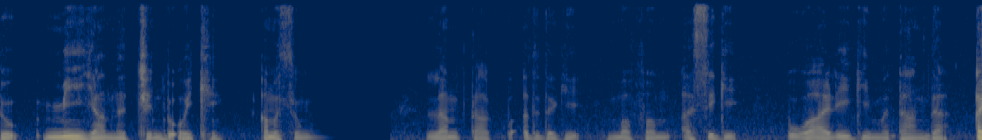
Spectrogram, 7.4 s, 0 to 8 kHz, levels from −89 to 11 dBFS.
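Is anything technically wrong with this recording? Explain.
Yes. A call audio freeze runs from 2.33 to 2.93 s. The last sound stretches into a short fading buzz, then goes silent for about 0.46 s. Delayed packets likely emptied the jitter buffer. The speech then resumes where it stopped, with nothing lost, just a 0.6 s gap.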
